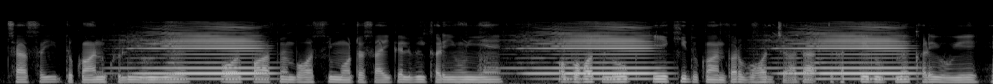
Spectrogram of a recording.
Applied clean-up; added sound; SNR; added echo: none; Bowed string instrument; -4 dB; none.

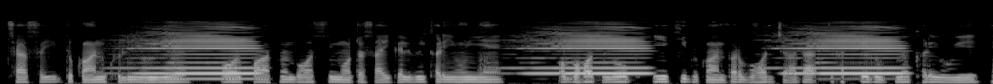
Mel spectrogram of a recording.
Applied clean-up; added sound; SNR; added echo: classical method Wiener filter.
